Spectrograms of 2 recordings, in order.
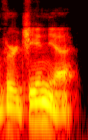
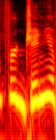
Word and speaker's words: Virginia: how do you say Virginia properly it's not Virginia Virginia there's there's there's emphasis on the Gin Virginia Virginia yeah that's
